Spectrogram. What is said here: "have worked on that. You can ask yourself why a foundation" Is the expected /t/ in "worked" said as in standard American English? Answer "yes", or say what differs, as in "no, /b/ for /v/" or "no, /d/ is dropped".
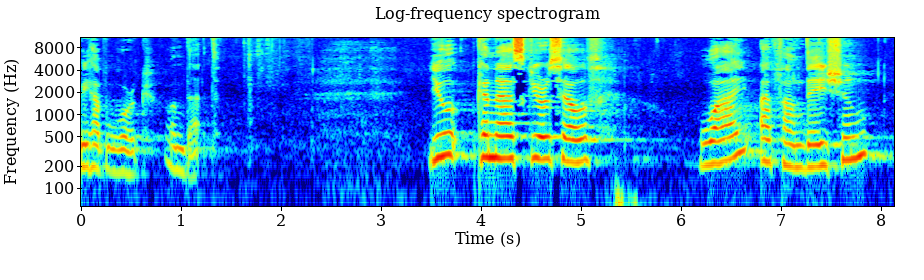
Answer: no, /t/ is dropped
